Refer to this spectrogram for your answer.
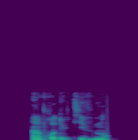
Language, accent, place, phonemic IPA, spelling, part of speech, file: French, France, Lyon, /ɛ̃.pʁɔ.dyk.tiv.mɑ̃/, improductivement, adverb, LL-Q150 (fra)-improductivement.wav
- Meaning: unproductively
